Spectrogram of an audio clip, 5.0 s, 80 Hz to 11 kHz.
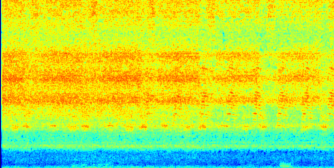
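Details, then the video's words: Cicadas singing in August: a dense, steady high-pitched buzzing chorus that swells and fades in gentle pulses over a faint low background rumble. "the sound of the cicadas in August(8월의 매미소리)"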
